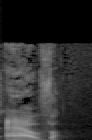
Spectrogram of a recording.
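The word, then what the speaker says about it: Av (אב): It's spelled Ab, but it's pronounced Av or Av.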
